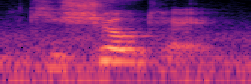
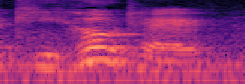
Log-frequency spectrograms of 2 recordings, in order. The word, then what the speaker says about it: Quixote: gets even funnier because the original pronunciation was kishote and then it turned into Quixote and now we somehow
